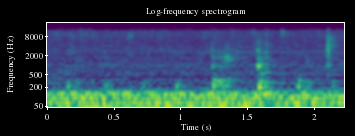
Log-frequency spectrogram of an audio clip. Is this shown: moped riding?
no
